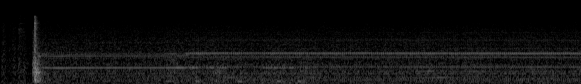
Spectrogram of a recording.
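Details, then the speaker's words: 2017 Ford Ranger 3.2 diesel, microphone next to tank, ignition on after fuel filter replacement; one click then steady high electric hum with gurgling as air is pushed through; normal in-tank fuel pump priming. "did you hear all those gurgling noises as the air gets compressed and pushed through the system"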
